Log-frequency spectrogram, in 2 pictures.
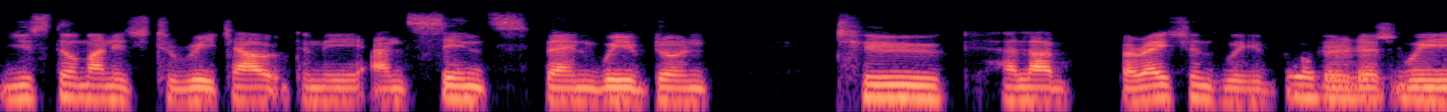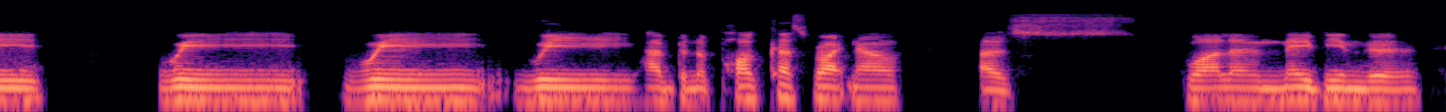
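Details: Adult podcast host who stutters, with word repetitions; stuttering.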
